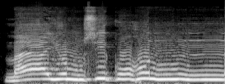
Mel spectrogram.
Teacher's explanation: یہاں پر حمزہ کے نیچے زیر ہے، رکنے کی حالت میں جزم بنے گا، اور ما یہاں پر بڑی مد ہے، کم سے کم 3 اور زیادہ سے زیادہ 4 الف کے برابر کھینچنا ہے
